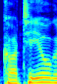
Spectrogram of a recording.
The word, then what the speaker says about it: Corteo: Es heißt so viel wie Umzug und es wird zumindest laut einiger Ausspracheseiten inklusive Hörbeispiel Corteo gesprochen, also Betonung auf dem E.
